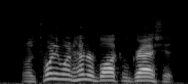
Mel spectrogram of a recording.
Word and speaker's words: Gratiot: it it would be gratiot but it's a lot of stuff here is french from from foreign influence from you know before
